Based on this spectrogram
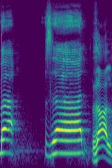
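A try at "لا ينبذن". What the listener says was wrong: जाल की अदायगी क्लियर करें। ला युम्बज़न, पीछे से मिलाते जाएं।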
